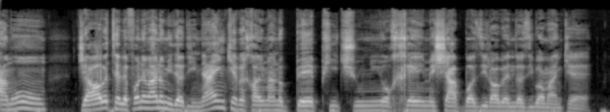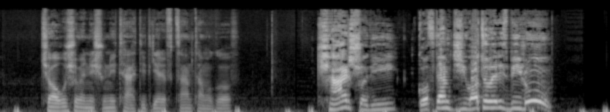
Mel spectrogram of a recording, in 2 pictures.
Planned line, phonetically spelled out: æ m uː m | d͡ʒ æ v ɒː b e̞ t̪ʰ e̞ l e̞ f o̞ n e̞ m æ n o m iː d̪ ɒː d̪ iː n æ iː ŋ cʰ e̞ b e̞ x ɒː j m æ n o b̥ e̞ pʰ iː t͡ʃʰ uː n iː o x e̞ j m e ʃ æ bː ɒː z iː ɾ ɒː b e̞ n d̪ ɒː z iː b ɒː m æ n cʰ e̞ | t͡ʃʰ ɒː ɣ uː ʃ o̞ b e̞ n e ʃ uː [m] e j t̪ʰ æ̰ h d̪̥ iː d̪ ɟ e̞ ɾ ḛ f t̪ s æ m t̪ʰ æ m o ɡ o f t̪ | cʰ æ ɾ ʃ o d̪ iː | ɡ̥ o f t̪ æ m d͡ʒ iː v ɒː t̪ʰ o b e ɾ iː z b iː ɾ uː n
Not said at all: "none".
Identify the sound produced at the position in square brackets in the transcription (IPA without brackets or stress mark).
n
